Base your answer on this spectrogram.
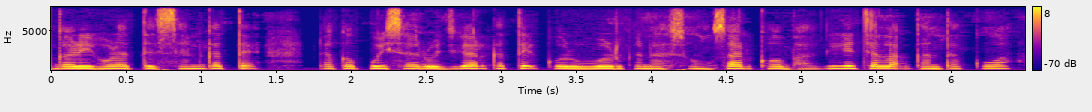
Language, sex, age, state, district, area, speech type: Santali, female, 18-30, West Bengal, Bankura, rural, spontaneous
